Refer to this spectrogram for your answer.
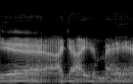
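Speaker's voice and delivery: acted slow, smug, self-satisfied gloating tease. Retelling a film scene where the girl smiles behind her father: imitating a smug, smiling taunt. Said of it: "Esther just smiles from behind him like".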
